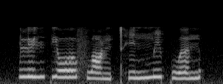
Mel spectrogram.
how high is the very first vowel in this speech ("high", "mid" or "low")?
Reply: high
